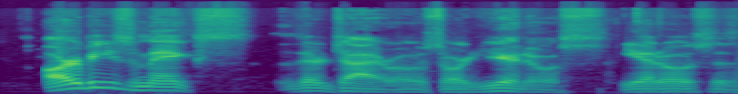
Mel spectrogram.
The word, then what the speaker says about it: gyros: I won't, it's not the first thing I would get, but Arby's makes their gyros or yos. Yet is how you pronounce it.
